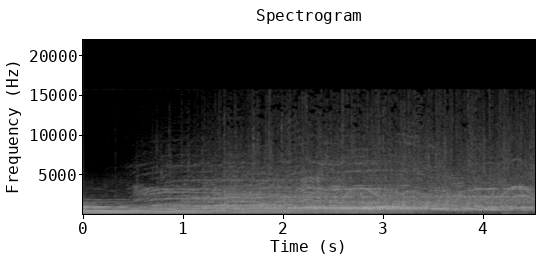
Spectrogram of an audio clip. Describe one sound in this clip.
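A band holds a final chord with steel guitar and electric guitars ringing out.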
